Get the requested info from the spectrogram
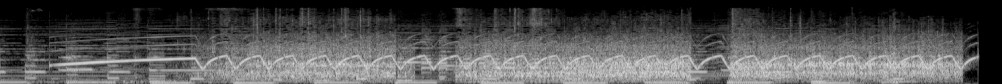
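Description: Electronic police siren: a rising wail about half a second in, then a fast repeating yelp, over background music with a steady deep beat. It all cuts off suddenly near the end.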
